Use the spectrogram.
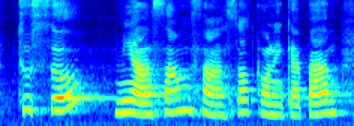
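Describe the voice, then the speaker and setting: Speaking at a moderate pace, the woman has a normal speaking voice. Her pitch variation is ordinary. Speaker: school administrator. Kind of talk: presentation.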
